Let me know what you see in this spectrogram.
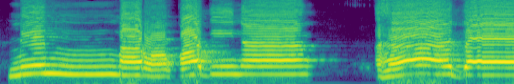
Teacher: Kita berhenti sekejap. Berhenti sekejap, sekadar 2 harakat. Tahan nafas. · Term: sakta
